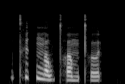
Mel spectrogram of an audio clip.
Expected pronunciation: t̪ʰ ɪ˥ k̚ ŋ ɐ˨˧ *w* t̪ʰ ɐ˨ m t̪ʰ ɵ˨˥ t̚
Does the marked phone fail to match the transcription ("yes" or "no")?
no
